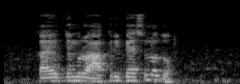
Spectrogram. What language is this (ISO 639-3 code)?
ggg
